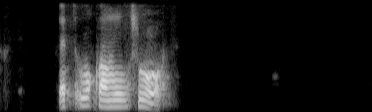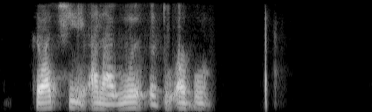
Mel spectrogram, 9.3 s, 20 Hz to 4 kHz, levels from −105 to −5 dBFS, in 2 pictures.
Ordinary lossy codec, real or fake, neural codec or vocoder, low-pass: AAC, 32 kbps; fake; codec, 16 kHz, 1 kbps, FreqCodec, larger model; 3.6 kHz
